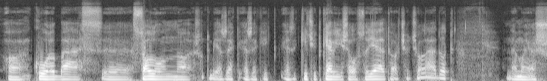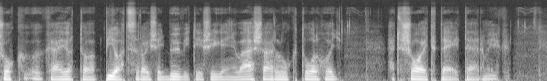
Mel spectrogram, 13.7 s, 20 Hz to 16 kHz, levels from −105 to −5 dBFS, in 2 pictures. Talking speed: 120 wpm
